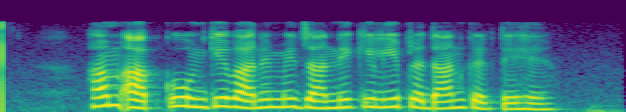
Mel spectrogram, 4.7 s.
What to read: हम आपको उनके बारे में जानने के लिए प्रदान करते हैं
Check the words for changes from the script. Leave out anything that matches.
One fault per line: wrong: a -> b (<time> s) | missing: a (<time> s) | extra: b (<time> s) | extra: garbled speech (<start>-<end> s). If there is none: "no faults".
no faults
